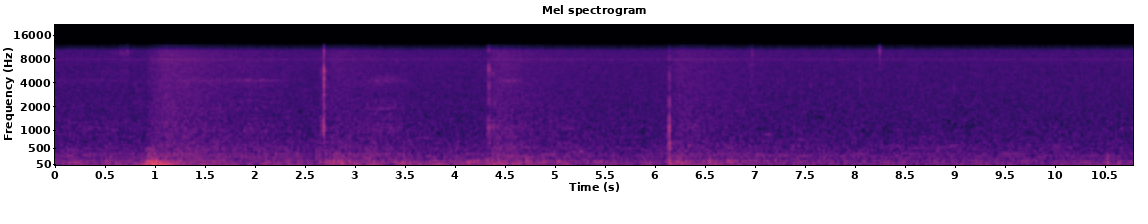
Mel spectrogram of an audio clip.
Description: A faint ticking or tapping noise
